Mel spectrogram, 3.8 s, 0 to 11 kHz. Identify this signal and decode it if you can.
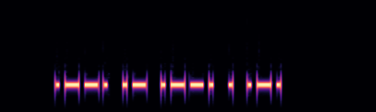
Morse code, heard as a keyed tone, about 25 wpm, 700 Hz. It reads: PAPER
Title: Five Letter Words - 25wpm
